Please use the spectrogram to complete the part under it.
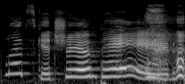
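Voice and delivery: giddy, laughing through the words. Retold or imitated. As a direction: squeal it out with a laugh. Retold tipsy champagne suggestion.

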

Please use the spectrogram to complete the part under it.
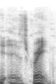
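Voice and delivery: usual speaking voice

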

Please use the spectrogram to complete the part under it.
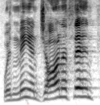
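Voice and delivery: fervent prayer. Retold or imitated. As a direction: beg God for a breakthrough. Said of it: "And I'm praying".

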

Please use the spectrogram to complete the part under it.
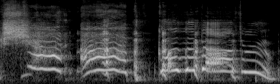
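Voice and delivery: high laughing shout; inner scream. Retold or imitated. Mom's inner voice yelling at son, laughing shout. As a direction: yell it with a laugh, venting. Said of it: "Inside, I'm like".

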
